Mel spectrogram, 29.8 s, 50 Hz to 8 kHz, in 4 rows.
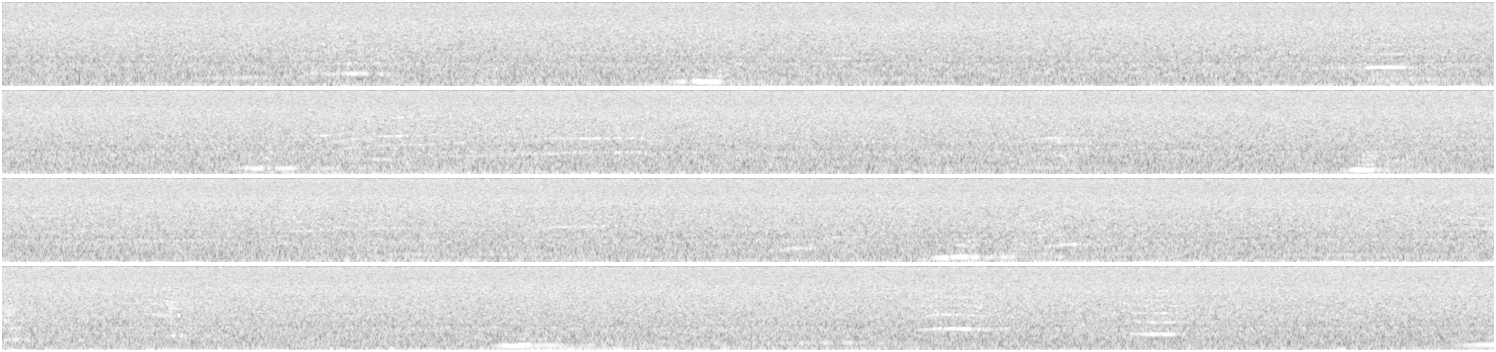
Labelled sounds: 9.3	9.6	humpback whale, 0.99 to 1.2 kHz
10.1	10.6	humpback whale, 1.4 to 1.5 kHz
17.6	18.0	humpback whale, 1.3 to 1.5 kHz
28.0	28.3	humpback whale, 0.93 to 1.1 kHz

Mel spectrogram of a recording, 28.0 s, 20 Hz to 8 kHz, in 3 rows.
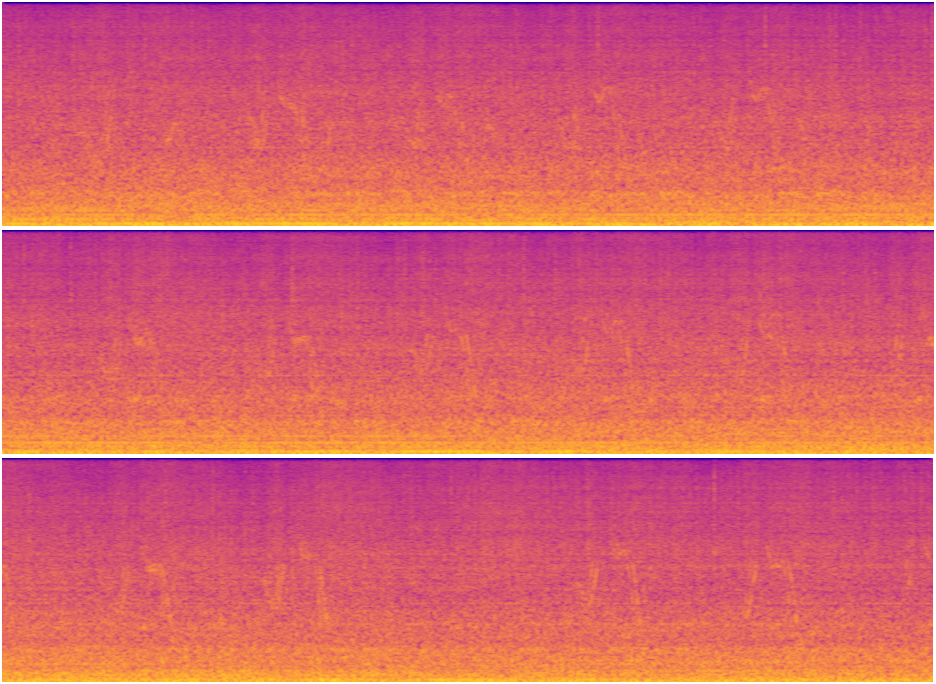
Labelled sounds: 20.0	20.4	vessel noise, 0.62 to 2.4 kHz

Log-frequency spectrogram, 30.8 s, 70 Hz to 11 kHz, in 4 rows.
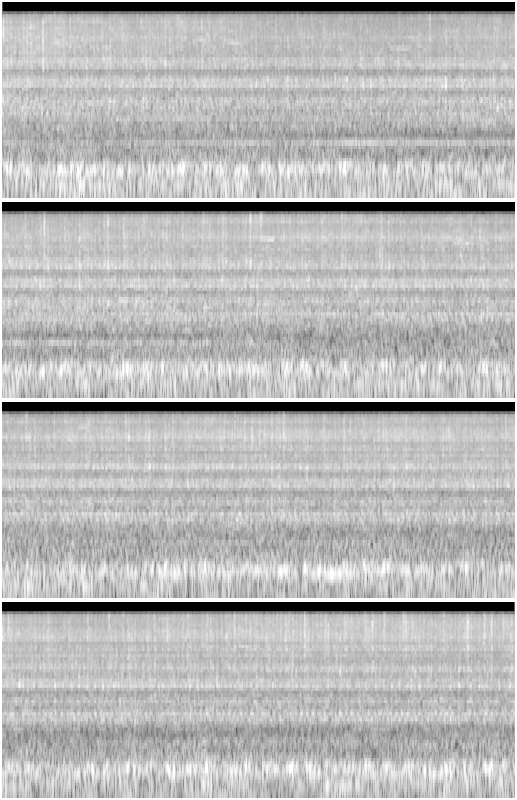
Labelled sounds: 3.3	3.6	Pacific white-sided dolphin, 3.6 to 3.9 kHz
5.8	6.2	Pacific white-sided dolphin, 3.2 to 3.3 kHz
14.5	14.8	Pacific white-sided dolphin, 3.6 to 4.0 kHz

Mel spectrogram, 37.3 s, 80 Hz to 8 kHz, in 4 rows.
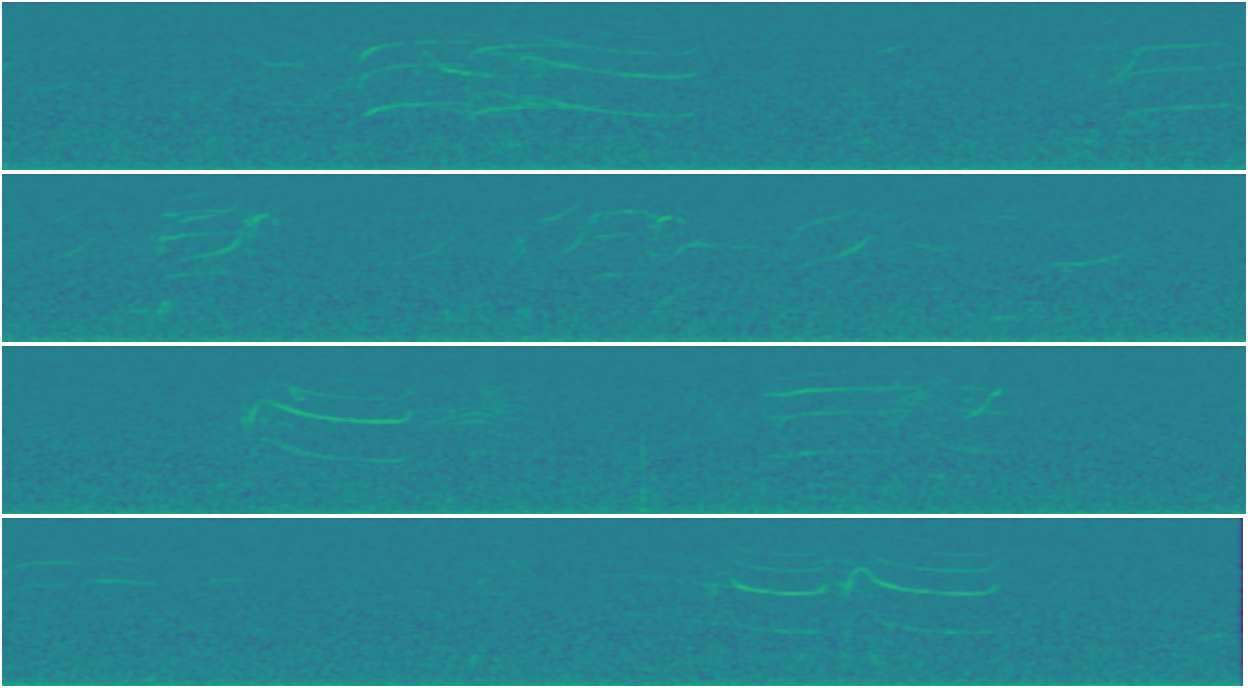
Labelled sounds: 2.0	2.3	killer whale, northern resident, 2.4 to 2.8 kHz
2.7	5.3	killer whale, northern resident, 0.93 to 5.5 kHz
6.6	6.8	killer whale, northern resident, 3.2 to 3.7 kHz
8.3	9.3	killer whale, northern resident, 1.0 to 3.8 kHz
9.8	10.1	killer whale, northern resident, 1.8 to 4.2 kHz
10.6	11.2	killer whale, northern resident, 1.7 to 4.3 kHz
13.4	15.9	killer whale, northern resident, 1.7 to 4.4 kHz
16.2	16.5	killer whale, northern resident, 2.0 to 2.2 kHz
17.2	17.8	killer whale, northern resident, 1.3 to 1.9 kHz
20.6	21.8	killer whale, northern resident, 0.96 to 4.0 kHz
24.4	26.2	killer whale, northern resident, 2.0 to 4.9 kHz
28.1	29.2	killer whale, northern resident, 2.2 to 3.9 kHz
33.2	35.5	killer whale, northern resident, 2.0 to 4.2 kHz

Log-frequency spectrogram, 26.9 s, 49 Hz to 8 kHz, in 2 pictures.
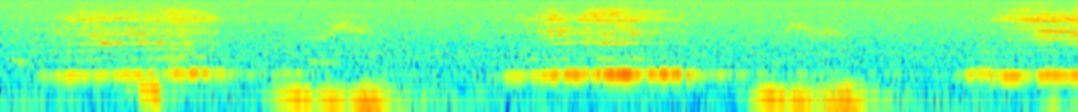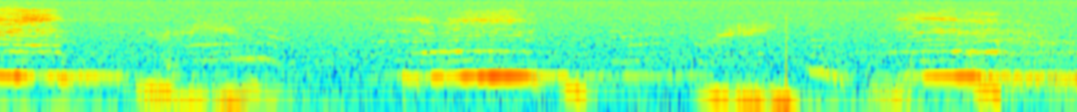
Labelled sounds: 1.0	2.8	humpback whale, 1.1 to 5.9 kHz
3.8	4.1	humpback whale, 1.3 to 1.6 kHz
6.3	8.3	humpback whale, 1.1 to 5.4 kHz
9.0	10.2	humpback whale, 2.0 to 4.7 kHz
12.3	14.2	humpback whale, 0.96 to 5.4 kHz
15.8	16.3	humpback whale, 0.96 to 1.1 kHz
18.3	20.3	humpback whale, 0.80 to 4.8 kHz
21.3	21.6	humpback whale, 0.99 to 1.2 kHz
22.4	23.0	humpback whale, 1.5 to 2.1 kHz
24.6	26.5	humpback whale, 1.1 to 4.8 kHz

